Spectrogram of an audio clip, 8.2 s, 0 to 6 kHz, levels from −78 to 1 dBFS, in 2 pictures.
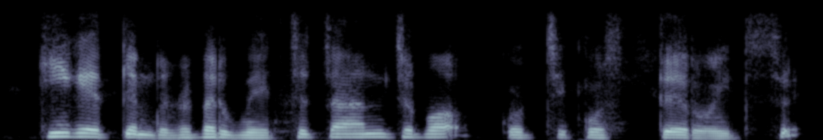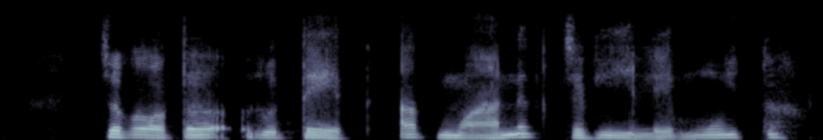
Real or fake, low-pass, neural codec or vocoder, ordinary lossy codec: fake; 5.4 kHz; codec, 44.1 kHz, 2.6 kbps, DAC; Opus, 24 kbps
